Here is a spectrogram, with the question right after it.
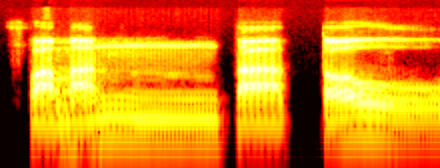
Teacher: nun sukun bertemu dengan huruf ta, bacaan ikhfa dibaca samar-samar. Kemudian wawunya dibaca double, ada tasdidnya.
